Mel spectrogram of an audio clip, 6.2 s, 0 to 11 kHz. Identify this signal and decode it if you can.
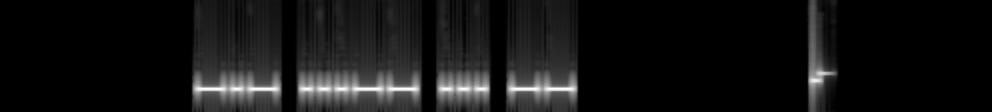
Morse code, heard as a keyed tone, about 22 wpm, 700 Hz. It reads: K3SM
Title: USA Call Signs - 4 Characters - 4x Character Spacing - 22wpm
